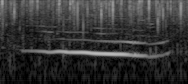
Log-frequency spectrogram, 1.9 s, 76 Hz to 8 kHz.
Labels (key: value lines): label: biophony
recorder: SoundTrap 300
